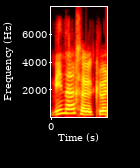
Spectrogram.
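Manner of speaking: ordinary delivery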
